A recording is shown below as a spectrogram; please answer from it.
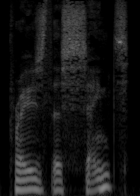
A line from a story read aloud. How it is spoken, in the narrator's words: muttered Alucard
